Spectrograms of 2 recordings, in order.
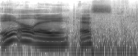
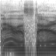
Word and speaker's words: Alasatar: A-L-A-S-A-T-A-R. Oh, that's not Alastair. It's Alasatar.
